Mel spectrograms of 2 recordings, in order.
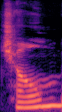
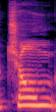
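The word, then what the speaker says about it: CHOAM: he's talking about the i think it's pronounced chome it's the acronym it's it's the corporate we talked about it's like the mega corporation yeah um so it says that so chum controls the spice is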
